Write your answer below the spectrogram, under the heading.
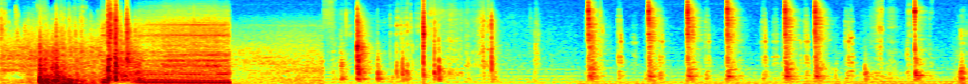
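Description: A loud, steady mechanical whir starts about half a second in and cuts off abruptly about two and a half seconds later. It is followed by a run of sharp metallic clicks and knocks as jumper-cable clamps are fitted to a car battery's terminals.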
